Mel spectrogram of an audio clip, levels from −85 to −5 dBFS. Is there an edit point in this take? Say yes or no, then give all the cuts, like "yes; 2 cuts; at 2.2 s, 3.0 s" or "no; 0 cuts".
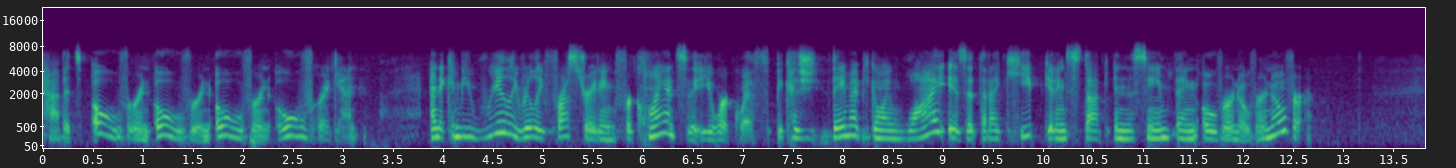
no; 0 cuts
